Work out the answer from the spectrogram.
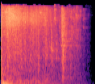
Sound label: Window Crash Bat; Game rip; MiSide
